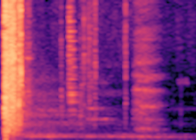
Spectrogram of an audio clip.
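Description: One sharp airsoft gunshot cracks loudly at the start during a team skirmish game, followed by fainter scattered pops and clatter in the distance.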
